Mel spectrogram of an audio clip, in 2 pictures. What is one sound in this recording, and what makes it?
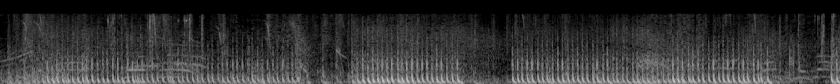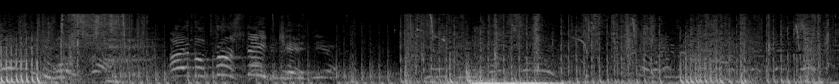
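A rapid gun fires in loud bursts.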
